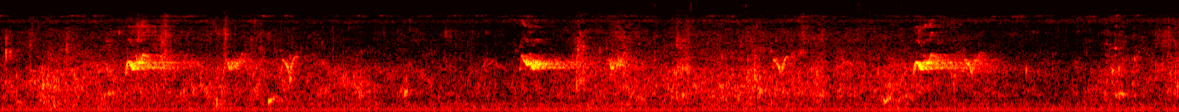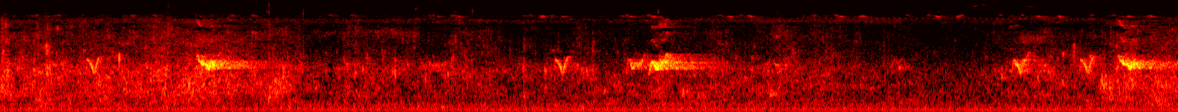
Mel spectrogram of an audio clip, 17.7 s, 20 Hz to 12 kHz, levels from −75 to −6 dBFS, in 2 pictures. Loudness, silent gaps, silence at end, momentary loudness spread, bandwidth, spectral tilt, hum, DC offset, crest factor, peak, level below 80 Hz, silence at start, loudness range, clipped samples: -33 LUFS; none; 0 s; 20 LU; 11.5 kHz; -3 dB/octave; none; under 0.1%; 24 dB; -10 dBFS; -60 dBFS; 0 s; 2 LU; under 0.1%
